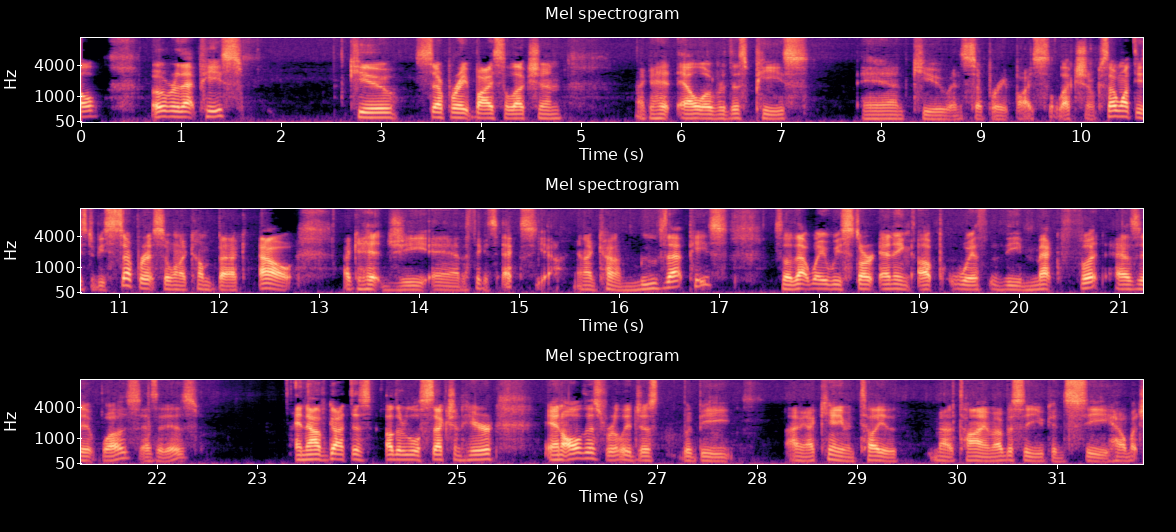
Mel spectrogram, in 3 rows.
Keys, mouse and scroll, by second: 0.5-1.8 middle drag, 3.6 q, 5.5 l, 8.2 q, 9.4 middle click, 11.2 Tab, 11.8 right click, 13.1 g, 13.9 y, 14.4 x, 16.2 click, 16.9 right drag, 17.2-17.7 middle drag, 17.8 scroll down 2, 18.1-21.4 middle drag, 21.9 KP_3, 22.4-23.3 scroll up 4, 24.2-24.8 shift+middle drag, 26.0 right drag, 27.2 q, 29.9 Tab, 30.6 right click.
